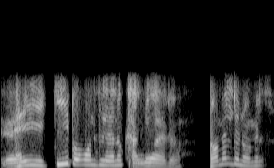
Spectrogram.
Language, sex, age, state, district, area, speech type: Assamese, male, 18-30, Assam, Charaideo, rural, conversation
